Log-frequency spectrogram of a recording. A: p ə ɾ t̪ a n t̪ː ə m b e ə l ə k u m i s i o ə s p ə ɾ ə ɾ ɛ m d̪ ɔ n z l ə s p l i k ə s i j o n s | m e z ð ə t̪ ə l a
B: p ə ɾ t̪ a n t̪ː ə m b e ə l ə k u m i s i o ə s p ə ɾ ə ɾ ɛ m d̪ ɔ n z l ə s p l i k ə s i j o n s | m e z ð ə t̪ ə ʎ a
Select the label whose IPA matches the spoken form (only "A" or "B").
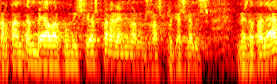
B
